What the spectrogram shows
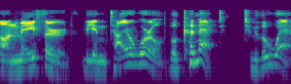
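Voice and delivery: big movie trailer announcer narration voice. Reading a movie tagline for others to identify, in a movie trailer announcer voice. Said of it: "Movie guy voice".

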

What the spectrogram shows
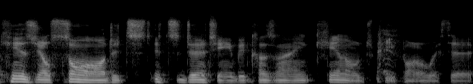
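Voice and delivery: low, hushed, strange, unplaceable put-on voice. Watching a scene, a viewer quotes a character handing over a sword, odd put-on voice. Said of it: "I don't know what that voice is".

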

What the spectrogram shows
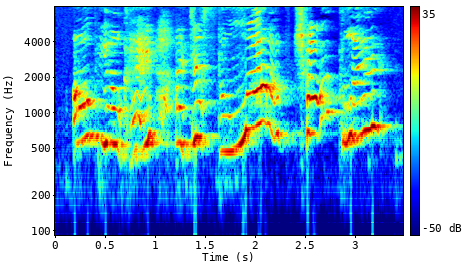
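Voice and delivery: high, pleading, begging voice. A nephew answers his aunt's objection, begging. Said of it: "begged Hayden".

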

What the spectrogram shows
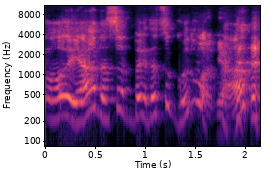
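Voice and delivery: mock German accent. Retelling what someone said, in a mock german accent. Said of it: "That's exactly what every German sounds like".

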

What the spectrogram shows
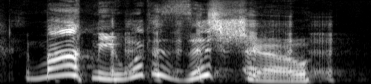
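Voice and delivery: put-on, high small child voice. Imagining an underage listener finding the show, the speaker is imitating a young child. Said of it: "hope we have like an underage listener".

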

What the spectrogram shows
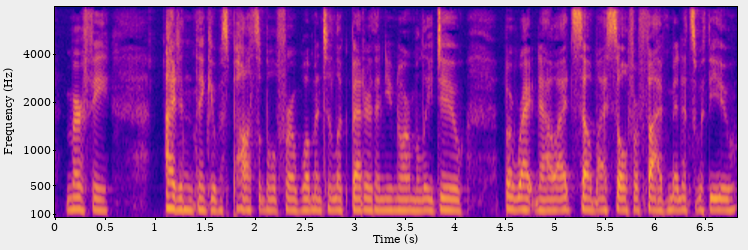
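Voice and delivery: soft, utterly devoted, adoring and earnest voice. Retelling a scene where Carl turns to Murphy, imitating Carl, deeply devoted. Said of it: "in his deeply devoted voice".

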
